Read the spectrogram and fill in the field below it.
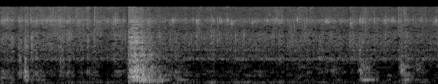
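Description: Onions sizzling and frying in a pan, a steady close hiss with a brief louder burst of stirring partway through, no talking.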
